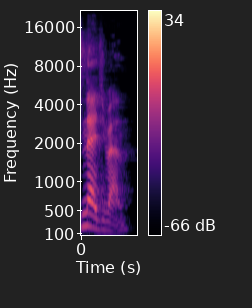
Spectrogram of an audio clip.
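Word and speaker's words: negyven: time for Olivia's tips make sure you pay attention to the pronunciation for example 20 is whose with a long u but 21 is who's on edge with the U pronounced short four is need but 40 is negiven after only two lessons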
